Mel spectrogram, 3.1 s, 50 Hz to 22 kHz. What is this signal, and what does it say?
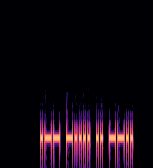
Morse code, heard as a keyed tone, about 28 wpm, 700 Hz. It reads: W6IZ
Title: USA Call Signs - 3x Character Spacing - 28wpm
